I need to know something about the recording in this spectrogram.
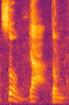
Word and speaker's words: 宋亚东: The tone must go in down. 宋亚东就是对，没有这种就是宋亚东 It's not 宋亚东 It's 宋亚东 Yes.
